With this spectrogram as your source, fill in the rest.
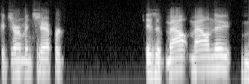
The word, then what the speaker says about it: Malinois: I'm not real good at pronouncing names, but the one that looks sort of like a German Shepherd, is it Malinois? Malinois.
